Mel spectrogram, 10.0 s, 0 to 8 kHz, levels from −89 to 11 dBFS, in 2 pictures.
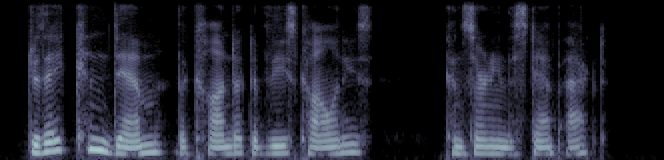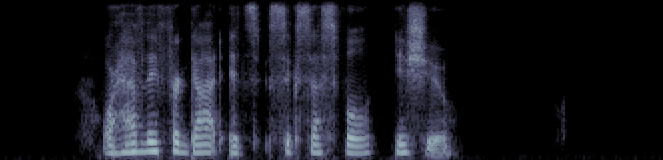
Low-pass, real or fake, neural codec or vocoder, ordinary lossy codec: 7.2 kHz; real; none; Opus, 32 kbps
